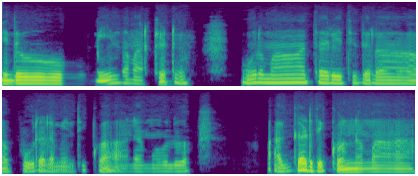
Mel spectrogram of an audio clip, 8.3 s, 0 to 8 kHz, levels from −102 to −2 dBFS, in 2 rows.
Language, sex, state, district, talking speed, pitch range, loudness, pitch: Tulu, male, Karnataka, Dakshina Kannada, 110 wpm, 105-125 Hz, -21 LUFS, 110 Hz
